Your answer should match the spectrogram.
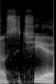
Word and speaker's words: Tsuchiya: I know Tsuchiya is how you would say his last name.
